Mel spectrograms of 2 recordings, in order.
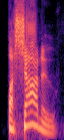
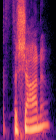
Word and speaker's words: Fashanu: How do you pronounce his name again? I couldn't tell you. I butcher it every time. Fashanu.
